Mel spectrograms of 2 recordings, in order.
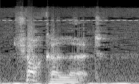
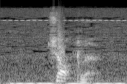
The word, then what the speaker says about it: chocolate: number one chocolate now many people read the word as chocolate with three syllables but native speakers reduce it to two chocolate number two veg to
